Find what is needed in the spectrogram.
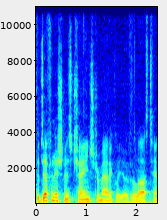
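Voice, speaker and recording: The speech moves at a very fast pace in a dark, mellow tone. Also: man. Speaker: professor of medicine, rheumatologist. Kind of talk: public lecture.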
